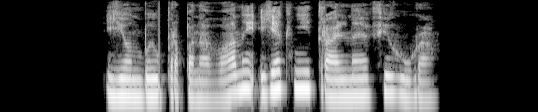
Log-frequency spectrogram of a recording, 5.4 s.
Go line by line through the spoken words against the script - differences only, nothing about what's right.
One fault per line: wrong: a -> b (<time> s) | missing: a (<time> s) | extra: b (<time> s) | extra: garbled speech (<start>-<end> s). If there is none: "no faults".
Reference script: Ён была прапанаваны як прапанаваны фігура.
wrong: была -> быў (1.5 s)
wrong: прапанаваны -> нейтральная (3.0 s)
